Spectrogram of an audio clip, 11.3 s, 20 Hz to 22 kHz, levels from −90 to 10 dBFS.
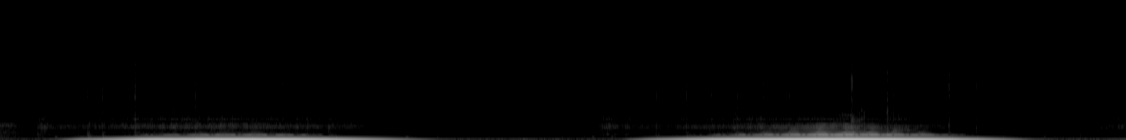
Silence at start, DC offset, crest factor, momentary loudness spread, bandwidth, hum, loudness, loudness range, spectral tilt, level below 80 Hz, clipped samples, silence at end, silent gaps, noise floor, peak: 0.85 s; under 0.1%; 12 dB; 19 LU; 1.3 kHz; none; -26 LUFS; 13 LU; -12 dB/octave; -72 dBFS; under 0.1%; 1.25 s; none; -74 dBFS; -16 dBFS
